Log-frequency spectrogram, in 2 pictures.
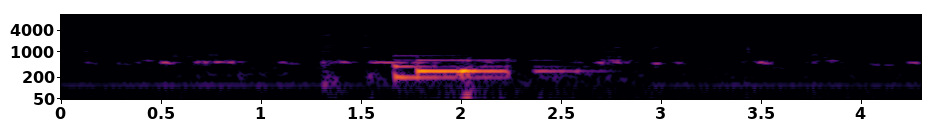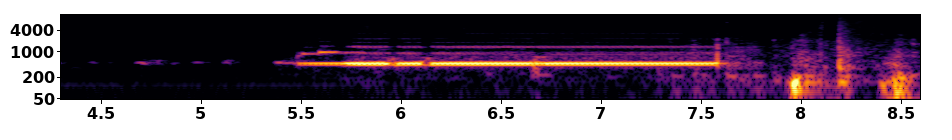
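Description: A telephone placing a call to a seller: faint ticks and short tones, a brief dial tone, then a loud steady ringback tone for about two seconds, ending in clicks and muffled handling noise.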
